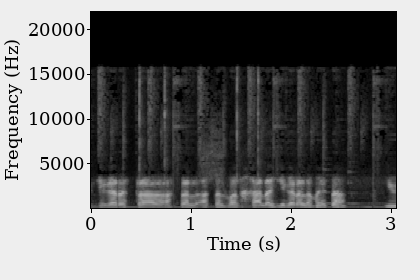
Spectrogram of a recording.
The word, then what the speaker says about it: Valhalla: Oye, ¿y este desafío vikingo OCR rumbo al Balalá? – Rumbo al, rumbo Valhalla, exactamente. Al, Valhalla. Oye, el Valhalla, ¿cómo se dice? ¿Bajala o bajala? Valhalla.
